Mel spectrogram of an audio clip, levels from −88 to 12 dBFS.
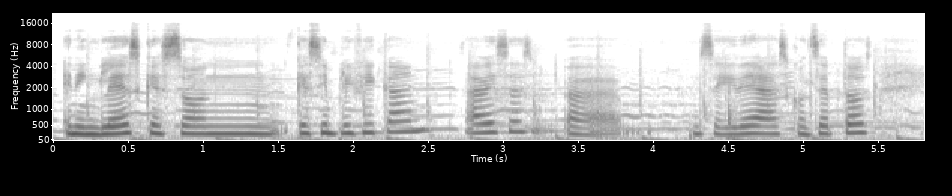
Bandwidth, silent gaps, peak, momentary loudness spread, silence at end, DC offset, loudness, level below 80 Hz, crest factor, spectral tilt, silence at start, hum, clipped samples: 16 kHz; none; -20 dBFS; 13 LU; 0 s; under 0.1%; -35 LUFS; -56 dBFS; 16 dB; -4 dB/octave; 0 s; none; under 0.1%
